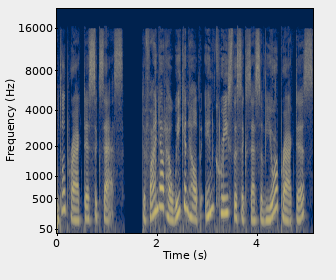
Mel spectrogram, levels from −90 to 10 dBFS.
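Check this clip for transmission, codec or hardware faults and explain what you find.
Two hardware-type faults stand out, both loud pops in this speech clip. The first runs from 1.96 to 2.07 s, just before "how we can help"; the second from 3.25 to 3.34 s, after "how we can help" and before "the success". Each is a double pop about 10 dB above the speech, likely from an electrical pulse such as static or a switch entering the chain. Unlike a dropout, the speech continues intact beneath each thump.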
